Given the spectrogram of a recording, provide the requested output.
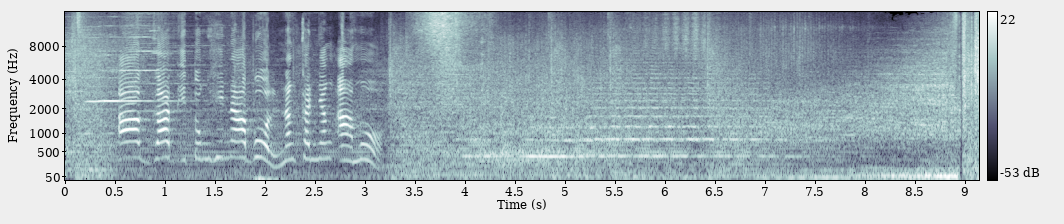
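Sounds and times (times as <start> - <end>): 
speech: 1.0 - 4.9
train approaching on the tracks: 3.9 - 8.8.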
